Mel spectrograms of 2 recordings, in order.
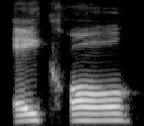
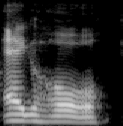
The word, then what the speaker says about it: Aikol: That Aikol, not egg hole, Aikol, I still don't know how to say it.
